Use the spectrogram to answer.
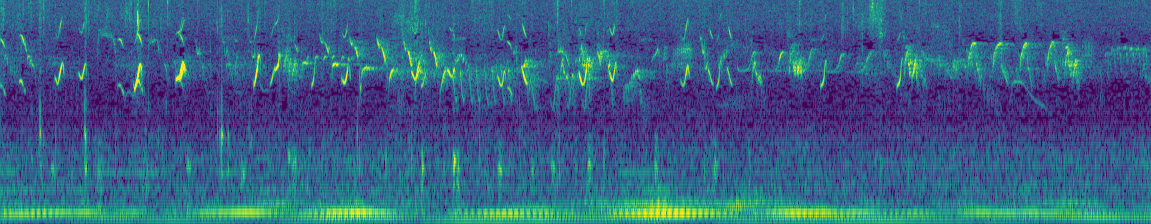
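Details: Domestic hens with chicks: a dense, continuous chorus of high, thin chick peeps, each a quick downward slur, over soft low hen sounds and a constant low background hum.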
